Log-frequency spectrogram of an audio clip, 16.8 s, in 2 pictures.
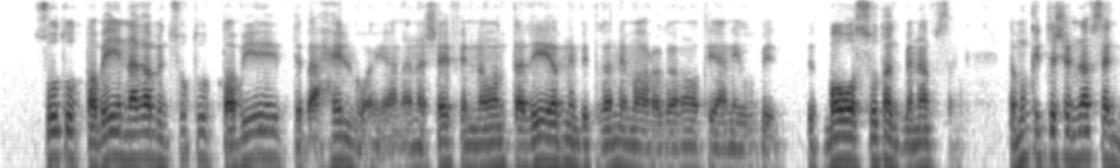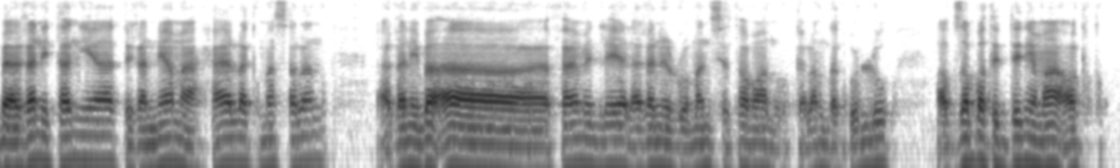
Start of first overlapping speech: none

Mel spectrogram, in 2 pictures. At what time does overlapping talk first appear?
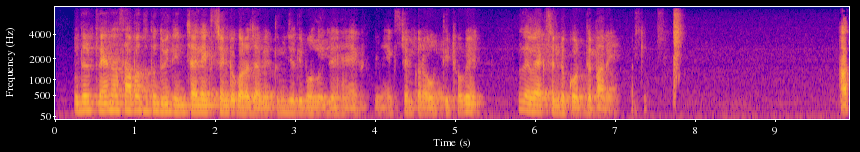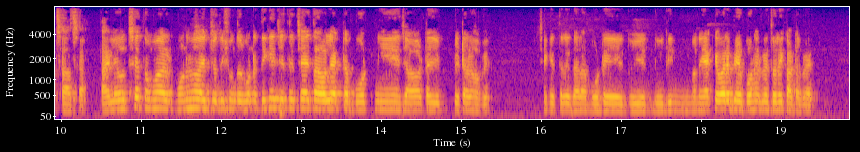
none

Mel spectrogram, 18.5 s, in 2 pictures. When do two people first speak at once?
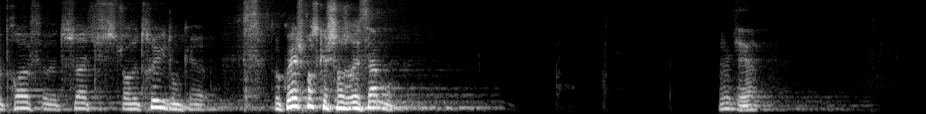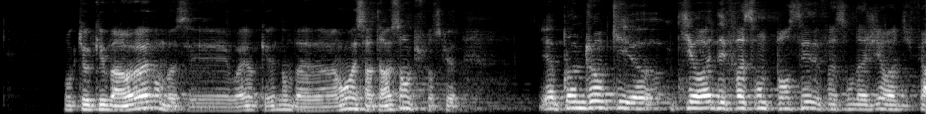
none

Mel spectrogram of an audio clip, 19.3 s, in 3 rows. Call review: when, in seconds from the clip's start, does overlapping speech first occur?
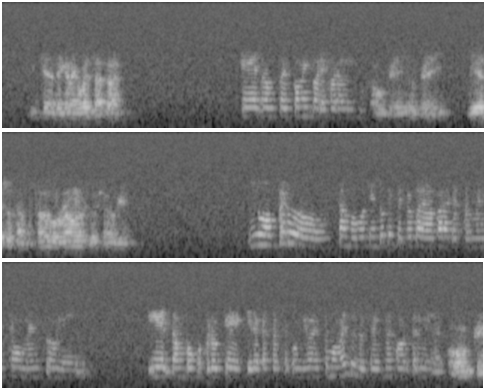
none

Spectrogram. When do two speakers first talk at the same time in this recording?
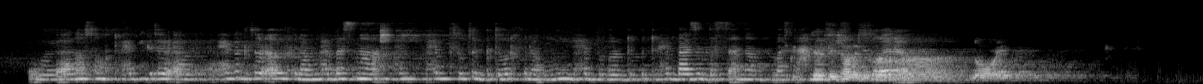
7.9 s

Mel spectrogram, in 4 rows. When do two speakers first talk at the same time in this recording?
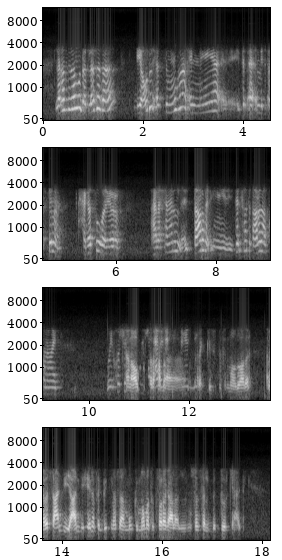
10.8 s

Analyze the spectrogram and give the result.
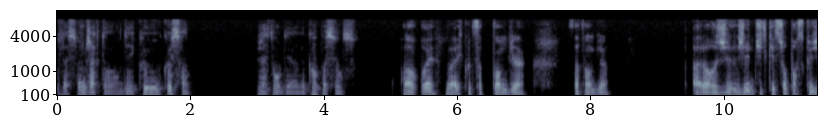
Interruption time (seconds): none

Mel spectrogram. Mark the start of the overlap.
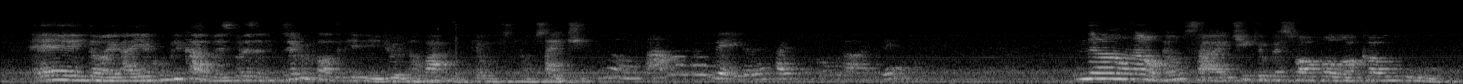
none

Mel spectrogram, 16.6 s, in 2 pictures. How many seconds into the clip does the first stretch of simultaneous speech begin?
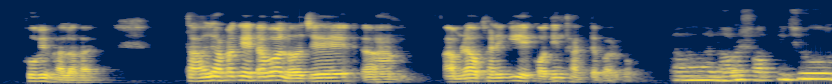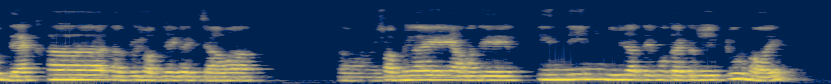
none

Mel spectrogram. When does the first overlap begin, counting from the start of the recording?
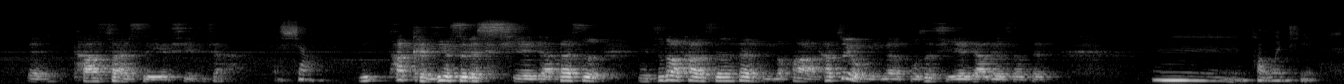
none

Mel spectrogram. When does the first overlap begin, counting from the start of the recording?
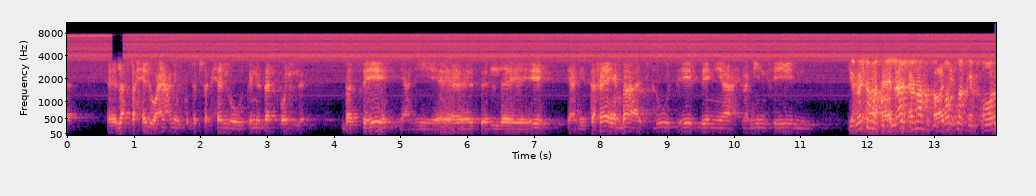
11.7 s

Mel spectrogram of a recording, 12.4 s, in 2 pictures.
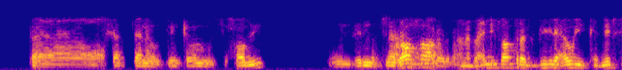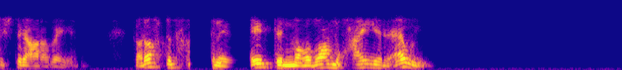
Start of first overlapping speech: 3.7 s

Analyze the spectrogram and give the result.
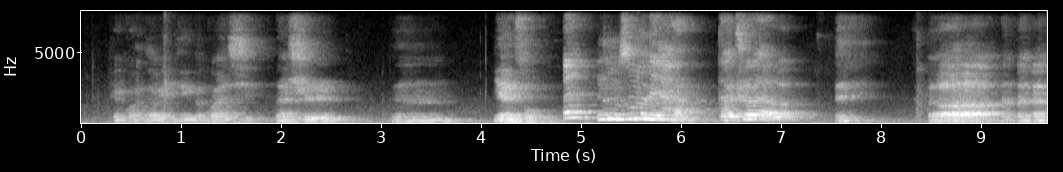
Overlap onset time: none

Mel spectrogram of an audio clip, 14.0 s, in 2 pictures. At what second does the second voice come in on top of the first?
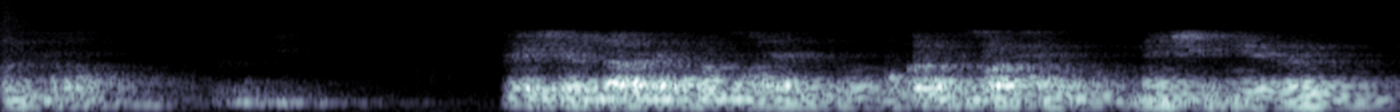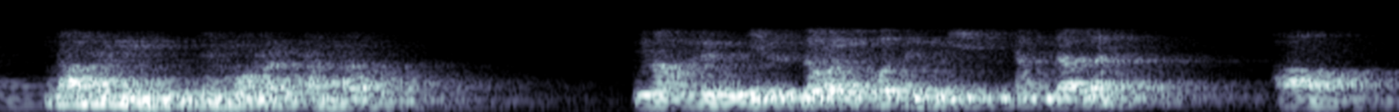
none

